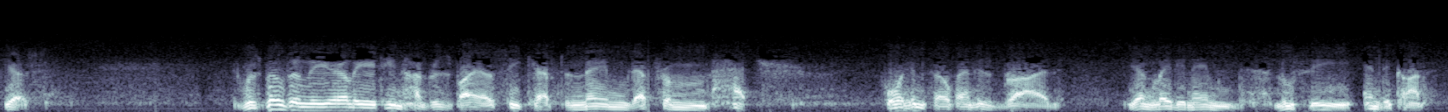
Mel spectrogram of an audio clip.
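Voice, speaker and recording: An actor playing an excitable, emphatic businessman client in a radio drama, agitated about a haunted house. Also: a bass voice, normal speed. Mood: earnest storytelling. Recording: dull, noisy old radio broadcast.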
